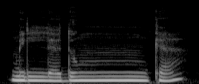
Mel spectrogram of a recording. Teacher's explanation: जब कैफ के लिए इख्फा करें तो कैफ के करीब जबान हो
